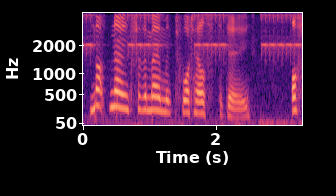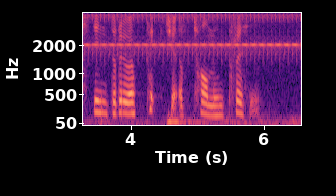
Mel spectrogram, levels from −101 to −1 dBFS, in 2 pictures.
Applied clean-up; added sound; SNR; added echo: none; Alarm; 11 dB; none.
